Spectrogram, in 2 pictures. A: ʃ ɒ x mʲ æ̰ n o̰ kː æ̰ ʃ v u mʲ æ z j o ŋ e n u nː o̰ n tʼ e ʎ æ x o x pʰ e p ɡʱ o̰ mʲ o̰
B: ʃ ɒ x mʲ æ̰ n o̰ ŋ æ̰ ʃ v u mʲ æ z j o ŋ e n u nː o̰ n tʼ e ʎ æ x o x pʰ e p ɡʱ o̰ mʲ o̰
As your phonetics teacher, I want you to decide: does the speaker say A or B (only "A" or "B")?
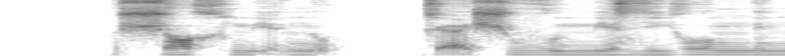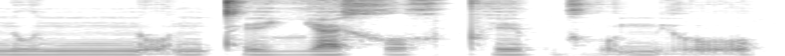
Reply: A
